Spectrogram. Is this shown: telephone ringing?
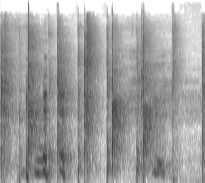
no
